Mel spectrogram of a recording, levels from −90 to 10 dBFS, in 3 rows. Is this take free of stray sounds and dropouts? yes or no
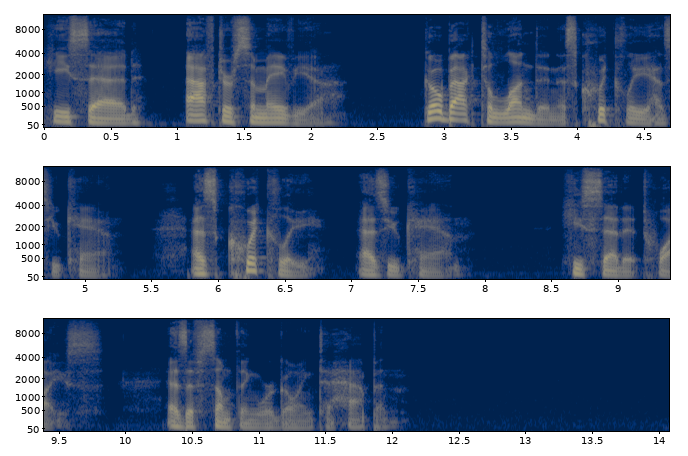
yes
